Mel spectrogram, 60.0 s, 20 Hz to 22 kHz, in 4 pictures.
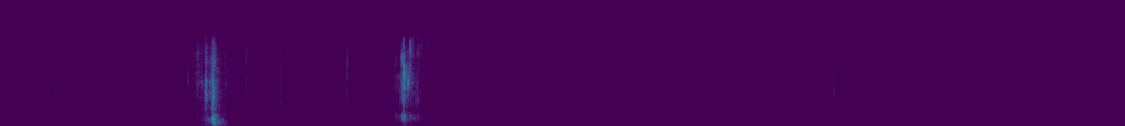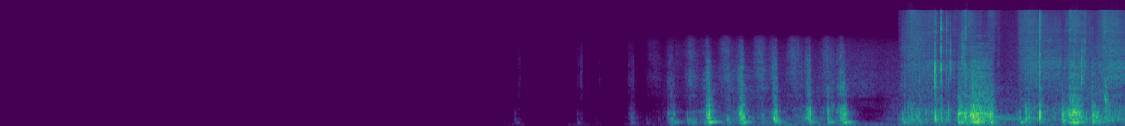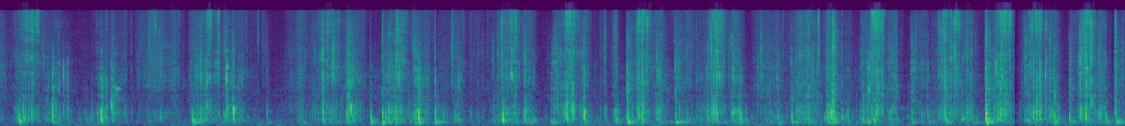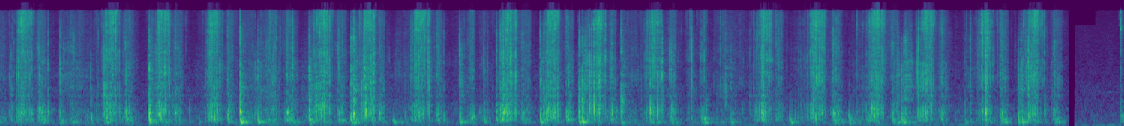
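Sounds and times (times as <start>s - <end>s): crunchy slime crackling: 27.0s - 59.3s.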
